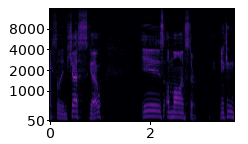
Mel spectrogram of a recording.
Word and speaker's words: Jesko: Koenigsegg hypercars here, the Jesko. Yes, I know it's pronounced Jesko in Sweden, but no, we're not doing that. So the J, not a Y, so the Jesko is a monster.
